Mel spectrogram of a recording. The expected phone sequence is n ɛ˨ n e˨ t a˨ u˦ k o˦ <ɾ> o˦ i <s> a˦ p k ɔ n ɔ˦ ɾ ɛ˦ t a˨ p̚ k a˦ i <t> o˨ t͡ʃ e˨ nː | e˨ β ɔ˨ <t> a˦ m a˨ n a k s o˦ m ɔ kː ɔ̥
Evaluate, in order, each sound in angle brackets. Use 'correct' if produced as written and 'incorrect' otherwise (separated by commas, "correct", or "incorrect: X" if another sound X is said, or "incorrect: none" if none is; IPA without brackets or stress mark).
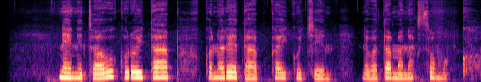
correct, incorrect: t, incorrect: k, correct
